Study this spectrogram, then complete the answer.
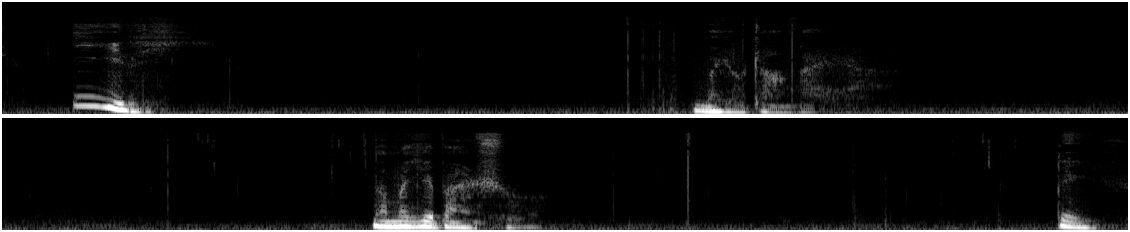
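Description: An elderly man speaks slowly and calmly in short phrases, close to a microphone.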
